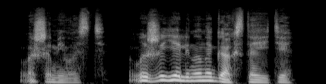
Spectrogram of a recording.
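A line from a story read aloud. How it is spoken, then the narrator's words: Barely audible. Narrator (Russian): еле слышно добавил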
